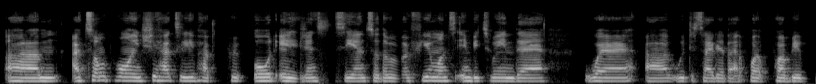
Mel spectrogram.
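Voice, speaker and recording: A young adult woman, a guest author, answering interview questions in a measured, thoughtful way. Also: deep voice, little pitch movement.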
